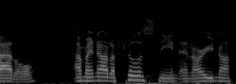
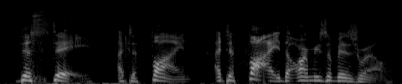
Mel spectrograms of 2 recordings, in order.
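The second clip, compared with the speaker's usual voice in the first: put-on mean voice; 4 dB louder than usual. Retelling the Philistine's challenge to Israel, the speaker acts out a mock-mean Goliath voice. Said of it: "He gets even meaner".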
